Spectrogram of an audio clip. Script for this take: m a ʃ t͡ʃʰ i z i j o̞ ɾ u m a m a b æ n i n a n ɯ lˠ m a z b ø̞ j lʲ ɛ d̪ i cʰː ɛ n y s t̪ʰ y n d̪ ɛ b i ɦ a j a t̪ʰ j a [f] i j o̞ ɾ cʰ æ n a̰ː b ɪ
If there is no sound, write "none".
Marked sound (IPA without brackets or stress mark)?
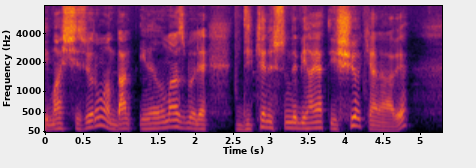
ʃ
